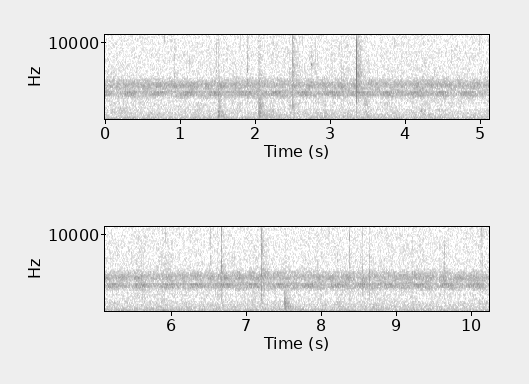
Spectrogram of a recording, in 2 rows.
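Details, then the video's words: Countryside insects at Yurihama, Tottori, Japan, at midnight in late summer, September 2020, keep up a continuous high-pitched ringing chorus, while a wood stove fire snaps and crackles intermittently close by. "mid night the voice of insects"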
